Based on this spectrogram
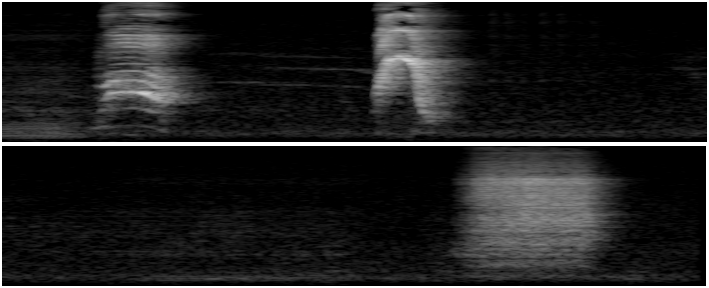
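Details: African grey parrot kept indoors, calling in a bedroom first thing in the morning: a harsh harmonic squawk, then a short rising-and-falling whistled note, and after a pause a hissing, noisy burst.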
